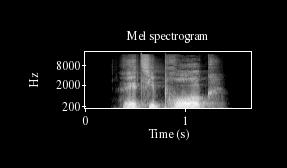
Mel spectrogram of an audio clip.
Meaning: reciprocal
- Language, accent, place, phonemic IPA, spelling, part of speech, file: German, Germany, Berlin, /ʁet͡siˈpʁoːk/, reziprok, adjective, De-reziprok.ogg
